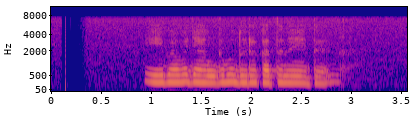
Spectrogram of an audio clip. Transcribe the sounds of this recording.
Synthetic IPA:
eːbaʋəd͡ʒaŋɡəməd̪uɾəkat̪ənəjəʈə

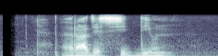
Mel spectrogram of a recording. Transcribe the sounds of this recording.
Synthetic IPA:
rad͡zesid̪ːiɦun

